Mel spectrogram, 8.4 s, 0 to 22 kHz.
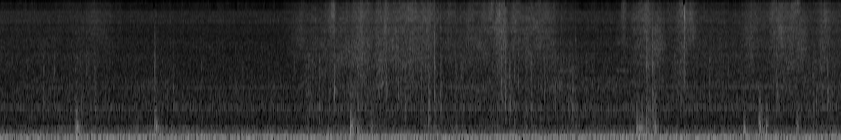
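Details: Skoda Octavia A7 driving slowly through turns on a level surface: low road rumble with scattered dull knocks about every second from the front suspension.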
